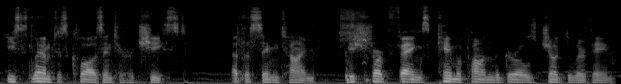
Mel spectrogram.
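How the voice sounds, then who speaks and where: Someone with a medium-pitched voice reads fan fiction aloud at a moderate pace over soft background music. They ham it up melodramatically and keep interrupting themselves with laughs and wisecracks.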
